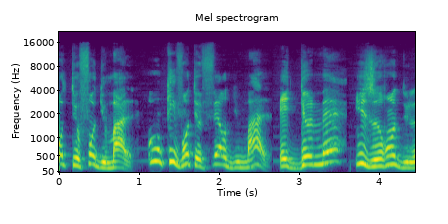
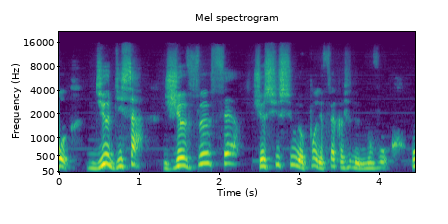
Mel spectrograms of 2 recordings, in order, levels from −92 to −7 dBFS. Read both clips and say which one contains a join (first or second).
first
